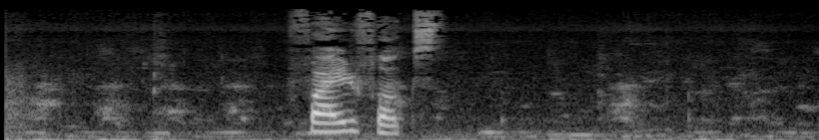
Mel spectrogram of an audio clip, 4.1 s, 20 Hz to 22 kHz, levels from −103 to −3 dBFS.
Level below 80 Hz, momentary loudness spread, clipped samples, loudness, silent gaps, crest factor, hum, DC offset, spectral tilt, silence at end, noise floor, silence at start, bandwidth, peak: -58 dBFS; 27 LU; under 0.1%; -28 LUFS; none; 24 dB; none; under 0.1%; -3.5 dB/octave; 0.05 s; -51 dBFS; 0 s; 16.5 kHz; -10 dBFS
